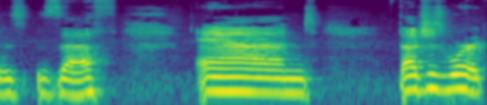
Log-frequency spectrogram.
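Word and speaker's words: Szeth: named zeth or s my brain is always pronounced it's so zeff because it's an s and then a z but apparently the official pronunciation is zeth and that's just where it kicks off and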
